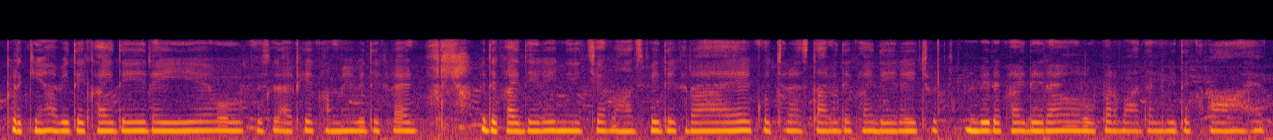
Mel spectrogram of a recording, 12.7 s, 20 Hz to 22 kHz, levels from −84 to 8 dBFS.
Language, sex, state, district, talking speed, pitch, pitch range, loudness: Hindi, female, Bihar, Madhepura, 220 wpm, 210 Hz, 210-215 Hz, -17 LUFS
